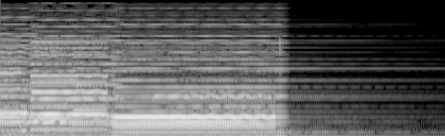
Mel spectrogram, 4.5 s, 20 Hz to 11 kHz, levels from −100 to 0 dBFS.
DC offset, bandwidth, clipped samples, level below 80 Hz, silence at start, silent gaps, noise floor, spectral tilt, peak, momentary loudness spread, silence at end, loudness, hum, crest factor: under 0.1%; 9.4 kHz; under 0.1%; -42 dBFS; 0 s; none; -60 dBFS; -5.5 dB/octave; 0 dBFS; 6 LU; 0 s; -13 LUFS; 60 Hz at -50 dBFS; 14 dB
